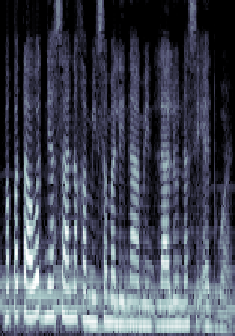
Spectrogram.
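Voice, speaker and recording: A woman's voice: mid-range voice, animated, fast talker, lightly acted. A woman with a Filipino accent voicing an earnest, hurt young woman confiding at length in an audiobook story. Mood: hopeful, earnest. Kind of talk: audiobook dialogue. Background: background music.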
